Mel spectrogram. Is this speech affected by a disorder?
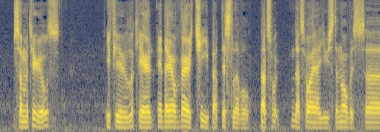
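No.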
